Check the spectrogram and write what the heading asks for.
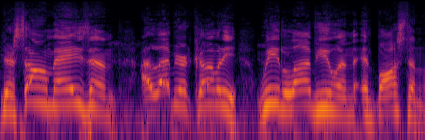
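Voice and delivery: mock American fan accent. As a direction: imitate the starstruck American from Boston. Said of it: "this American dude came up to me".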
